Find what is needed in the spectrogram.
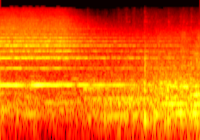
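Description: A single steady, high-pitched railway whistle tone that fades out about one and a half seconds in, over the hubbub of a station platform.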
